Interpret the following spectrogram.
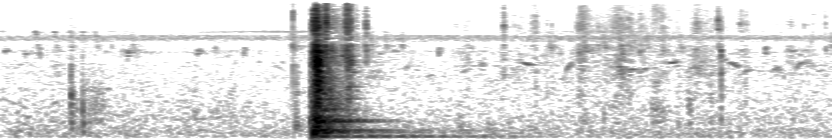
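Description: Recurve bow loosed once about one and a half seconds in: a sharp snap of the released string followed by a brief low twang as the bow rings out.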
